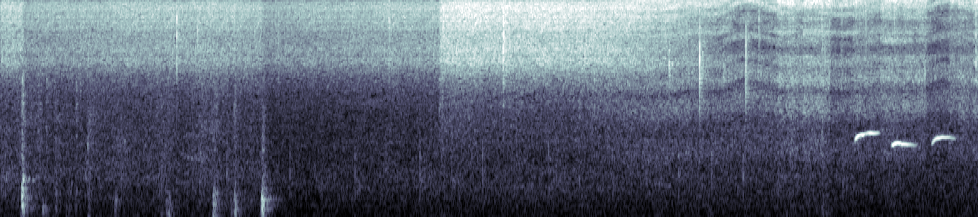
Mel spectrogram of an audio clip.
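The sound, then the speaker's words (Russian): An aerosol spray can is emptied in one long, steady hiss that runs to the end, preceded by a few short, sharp clicks. “Баллончик заканчивается.”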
